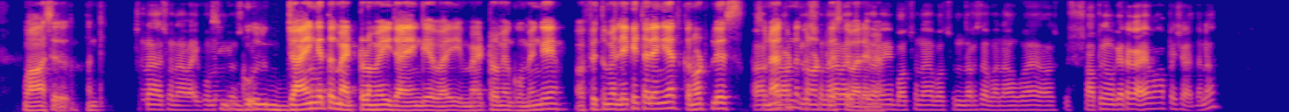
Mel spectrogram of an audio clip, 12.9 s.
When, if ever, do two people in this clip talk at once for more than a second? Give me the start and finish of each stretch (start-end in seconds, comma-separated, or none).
7.6-8.8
